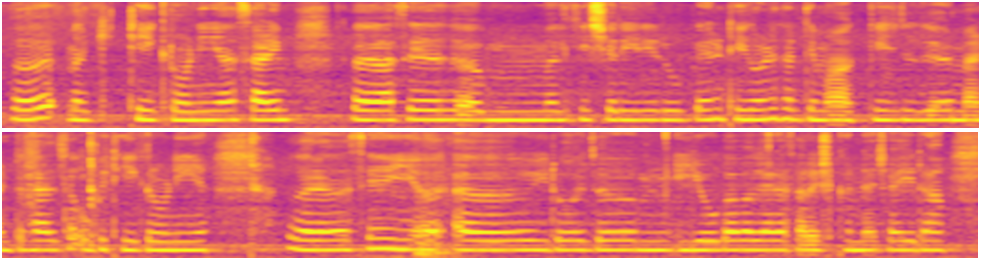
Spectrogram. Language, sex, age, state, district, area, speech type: Dogri, female, 18-30, Jammu and Kashmir, Jammu, rural, spontaneous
